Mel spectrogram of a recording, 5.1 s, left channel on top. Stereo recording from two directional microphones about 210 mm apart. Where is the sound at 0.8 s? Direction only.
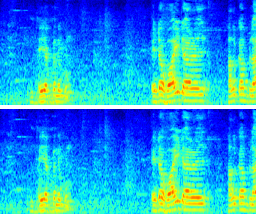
10° left (ahead or behind).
